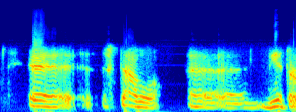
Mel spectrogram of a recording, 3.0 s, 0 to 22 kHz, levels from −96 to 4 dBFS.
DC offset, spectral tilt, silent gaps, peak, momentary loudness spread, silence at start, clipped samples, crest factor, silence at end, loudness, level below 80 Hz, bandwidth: under 0.1%; -7 dB/octave; none; -10 dBFS; 12 LU; 0.3 s; under 0.1%; 14 dB; 0 s; -23 LUFS; -52 dBFS; 8.8 kHz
